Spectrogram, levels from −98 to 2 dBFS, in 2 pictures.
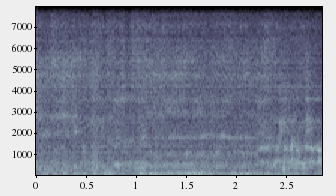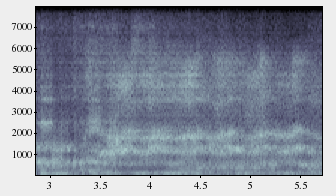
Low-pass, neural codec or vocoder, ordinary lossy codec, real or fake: none; codec, 16 kHz, 0.8 kbps, ZipCodec; none; fake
